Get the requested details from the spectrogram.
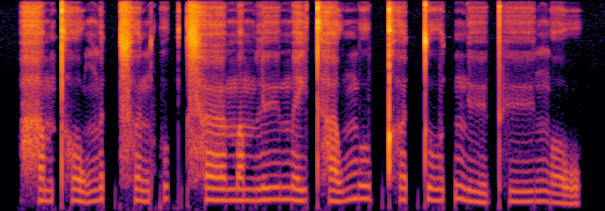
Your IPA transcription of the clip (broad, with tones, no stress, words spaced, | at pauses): hɐ˨˩mt̪ʰo˨˩wŋɵ˧t̚t͡sʰɵ˨˩n kʷɪ˧k̚t͡sʰœː˨mɐ˨m lyː˧me˨˧j t̪ʰɐ˨˥w muː˧p̚kʰɵ˨˥t̚ t̪uː˨˥t̚ n̪yː˨˩pʰyː˨˧ŋo˨˩w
